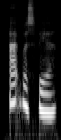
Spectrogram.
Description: atmosphereは「大気」「空気」「雰囲気」という意味で、「アトゥモスフィア [ˈætməsfìɚ]」のように語頭を強く発音します。
（▼ atmosphereの発音）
